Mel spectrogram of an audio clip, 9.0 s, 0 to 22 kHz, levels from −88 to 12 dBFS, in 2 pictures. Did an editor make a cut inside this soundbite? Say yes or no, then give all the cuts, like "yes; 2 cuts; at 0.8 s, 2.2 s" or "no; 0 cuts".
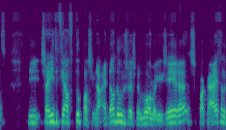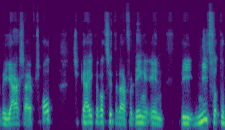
no; 0 cuts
